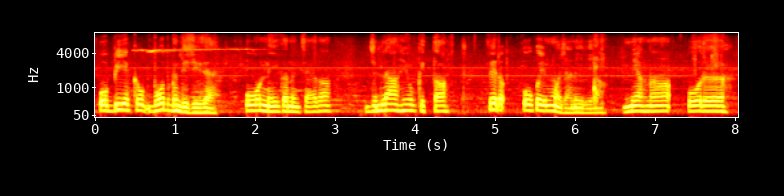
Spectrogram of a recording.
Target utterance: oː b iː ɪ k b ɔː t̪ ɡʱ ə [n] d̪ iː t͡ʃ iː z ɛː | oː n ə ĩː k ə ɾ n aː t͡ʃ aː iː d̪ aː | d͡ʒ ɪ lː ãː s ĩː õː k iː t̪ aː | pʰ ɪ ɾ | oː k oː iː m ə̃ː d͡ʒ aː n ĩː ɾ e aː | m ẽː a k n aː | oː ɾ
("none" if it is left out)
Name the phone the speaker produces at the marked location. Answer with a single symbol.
n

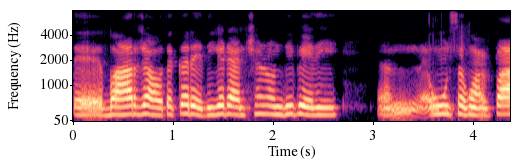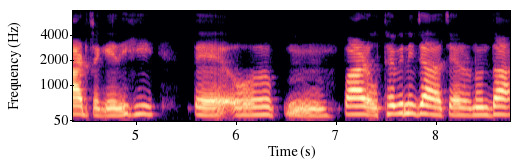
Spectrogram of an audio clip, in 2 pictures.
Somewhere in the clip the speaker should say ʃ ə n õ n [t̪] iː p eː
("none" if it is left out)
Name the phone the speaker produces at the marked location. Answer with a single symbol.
d̪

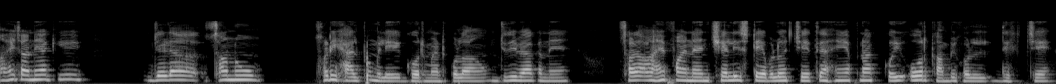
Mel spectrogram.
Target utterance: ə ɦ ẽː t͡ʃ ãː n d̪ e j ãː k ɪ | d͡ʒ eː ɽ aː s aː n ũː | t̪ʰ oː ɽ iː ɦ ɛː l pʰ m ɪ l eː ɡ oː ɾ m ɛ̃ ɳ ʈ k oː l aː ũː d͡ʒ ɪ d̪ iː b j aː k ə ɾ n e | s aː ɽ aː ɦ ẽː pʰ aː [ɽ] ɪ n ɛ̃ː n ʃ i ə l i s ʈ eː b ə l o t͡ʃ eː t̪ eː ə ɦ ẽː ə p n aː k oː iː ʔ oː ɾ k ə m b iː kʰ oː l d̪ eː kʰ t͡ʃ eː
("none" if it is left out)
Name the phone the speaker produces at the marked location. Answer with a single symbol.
none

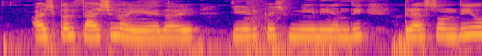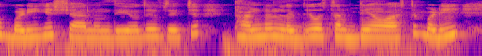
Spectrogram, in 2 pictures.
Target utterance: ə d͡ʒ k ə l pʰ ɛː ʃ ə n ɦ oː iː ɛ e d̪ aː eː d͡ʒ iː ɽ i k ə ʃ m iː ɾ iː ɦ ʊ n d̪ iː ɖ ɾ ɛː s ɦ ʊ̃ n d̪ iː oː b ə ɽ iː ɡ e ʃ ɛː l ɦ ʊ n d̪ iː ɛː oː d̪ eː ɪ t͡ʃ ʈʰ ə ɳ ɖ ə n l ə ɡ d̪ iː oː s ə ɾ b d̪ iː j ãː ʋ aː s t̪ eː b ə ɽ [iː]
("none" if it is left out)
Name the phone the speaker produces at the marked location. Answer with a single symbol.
iː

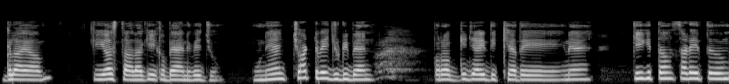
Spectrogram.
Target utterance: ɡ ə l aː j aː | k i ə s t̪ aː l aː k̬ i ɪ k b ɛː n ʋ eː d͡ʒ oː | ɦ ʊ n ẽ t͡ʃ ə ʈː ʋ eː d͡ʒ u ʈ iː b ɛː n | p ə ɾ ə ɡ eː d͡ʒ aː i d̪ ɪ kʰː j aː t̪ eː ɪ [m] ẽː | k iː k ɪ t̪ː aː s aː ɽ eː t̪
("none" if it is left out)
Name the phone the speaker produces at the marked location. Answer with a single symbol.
n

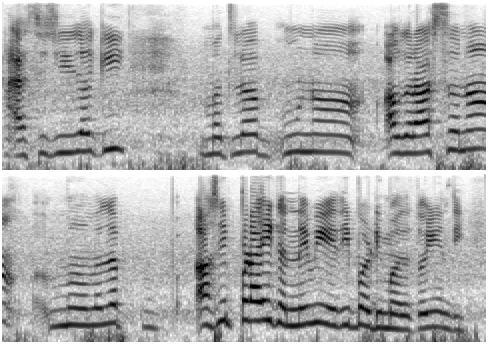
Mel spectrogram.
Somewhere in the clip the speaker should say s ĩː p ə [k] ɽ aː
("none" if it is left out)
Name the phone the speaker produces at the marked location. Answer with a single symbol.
none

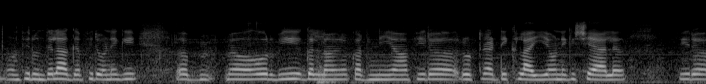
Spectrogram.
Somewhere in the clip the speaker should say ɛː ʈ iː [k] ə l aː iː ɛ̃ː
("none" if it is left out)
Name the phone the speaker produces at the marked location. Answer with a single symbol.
kʰ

